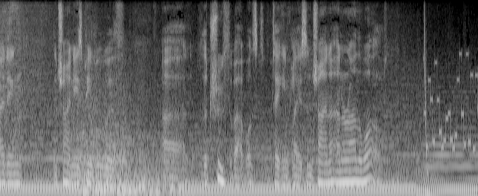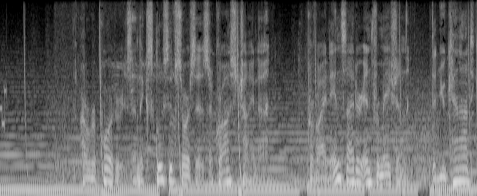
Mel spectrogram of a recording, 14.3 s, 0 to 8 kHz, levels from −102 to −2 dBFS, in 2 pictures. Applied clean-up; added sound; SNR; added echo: none; none; none; none.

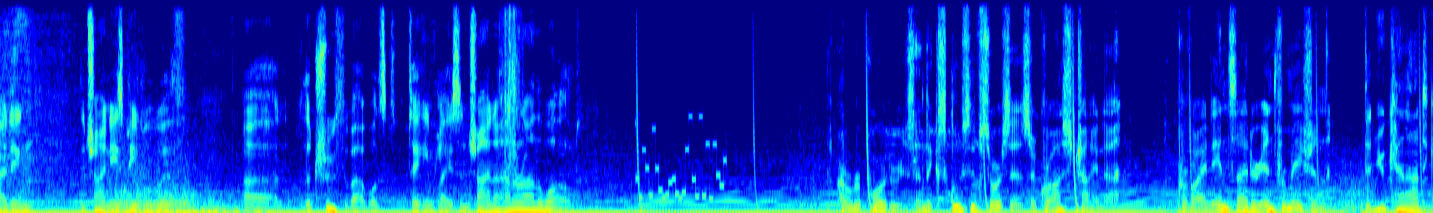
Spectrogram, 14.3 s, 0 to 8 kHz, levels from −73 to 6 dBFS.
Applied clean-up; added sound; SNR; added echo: none; Tearing; 17 dB; none.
